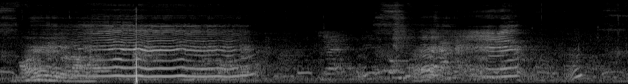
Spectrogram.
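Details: Child's breathing with a harsh, high-pitched, musical noise on long breaths; stridor in a child.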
